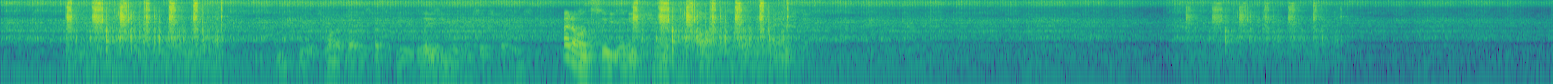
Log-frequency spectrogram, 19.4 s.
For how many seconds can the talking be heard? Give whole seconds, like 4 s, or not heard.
7 s.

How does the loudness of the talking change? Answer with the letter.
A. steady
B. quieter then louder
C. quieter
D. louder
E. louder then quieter
E.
